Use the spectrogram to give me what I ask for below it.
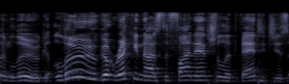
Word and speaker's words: Loog: But then the band got a real manager called Andrew Luge Oldman. And Jones... – Luge. – L-O-O-G.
